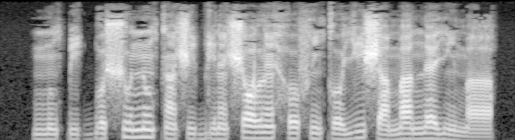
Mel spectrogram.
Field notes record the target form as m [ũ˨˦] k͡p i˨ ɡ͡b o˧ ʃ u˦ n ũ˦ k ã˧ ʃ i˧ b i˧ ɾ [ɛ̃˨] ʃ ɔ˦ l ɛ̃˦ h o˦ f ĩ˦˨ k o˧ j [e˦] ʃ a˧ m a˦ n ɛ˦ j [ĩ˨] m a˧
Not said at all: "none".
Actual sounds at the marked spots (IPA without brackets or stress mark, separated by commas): ũ˨, ɛ̃˧, i˦, ĩ˦˨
